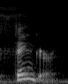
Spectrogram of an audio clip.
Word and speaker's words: finger: singer why do we pronounce the word finger with a hard G and the word singer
